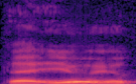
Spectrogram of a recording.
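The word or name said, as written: t'e'yú'yuk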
